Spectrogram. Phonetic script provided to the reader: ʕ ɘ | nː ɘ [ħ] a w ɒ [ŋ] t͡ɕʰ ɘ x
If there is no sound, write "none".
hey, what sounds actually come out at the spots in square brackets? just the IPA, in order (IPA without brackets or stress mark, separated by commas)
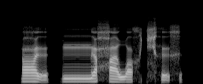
ħ, x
